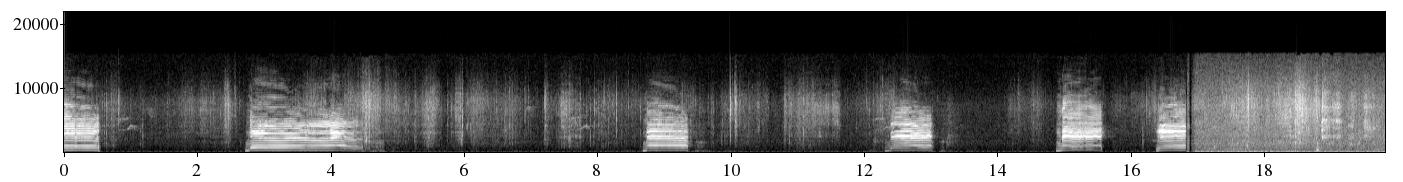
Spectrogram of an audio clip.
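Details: Goat eaten alive by a Komodo dragon in the dry river of Komodo Village after being paralysed by its bite; about six bleats of varying length, some brief and cut off, ending in loud rushing noise.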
